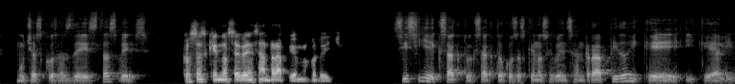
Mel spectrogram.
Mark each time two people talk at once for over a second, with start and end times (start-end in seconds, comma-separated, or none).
none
